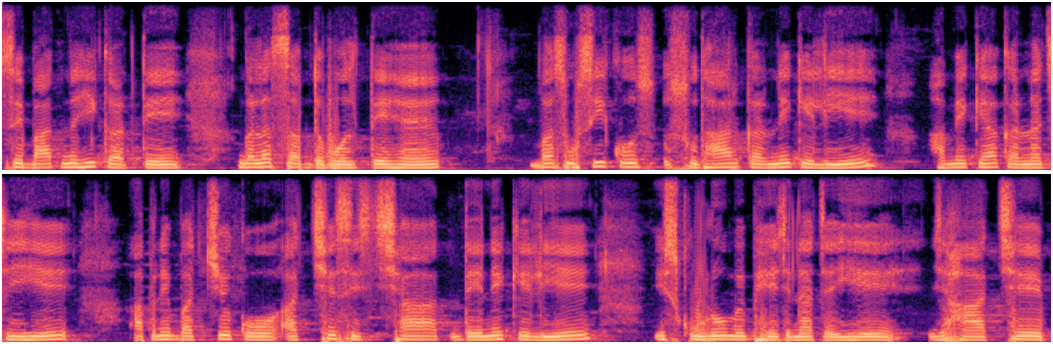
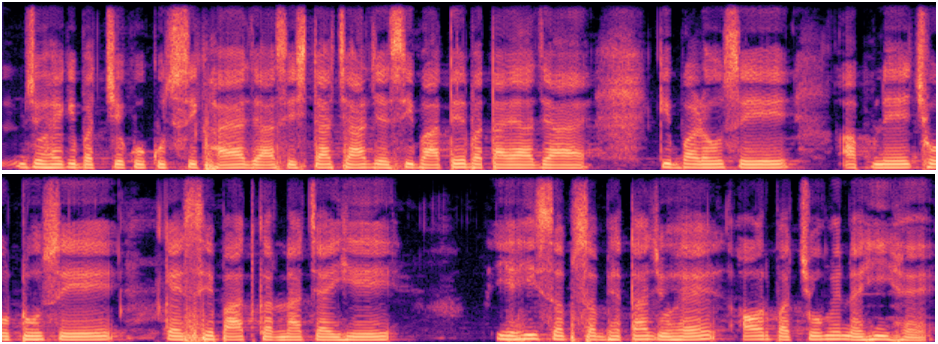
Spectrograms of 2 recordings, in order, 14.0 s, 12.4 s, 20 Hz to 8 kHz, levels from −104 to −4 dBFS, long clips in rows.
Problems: constant background noise, background conversations at intervals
